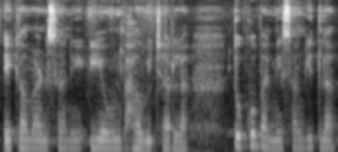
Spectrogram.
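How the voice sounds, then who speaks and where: A woman reading a book aloud in a steady, measured narration. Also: fairly low pitch. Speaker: book reader.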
